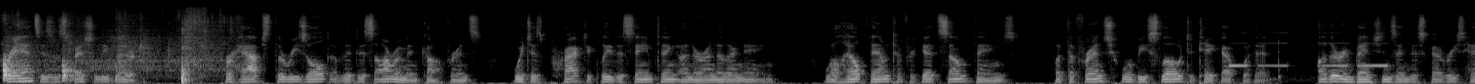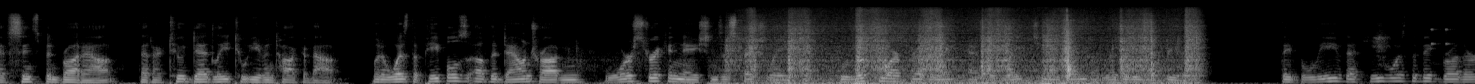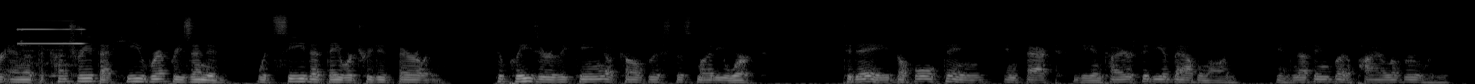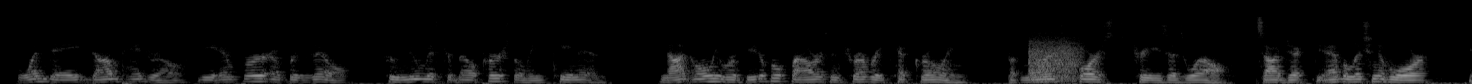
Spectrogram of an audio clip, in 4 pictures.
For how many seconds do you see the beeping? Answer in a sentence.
The beeping can be heard for 4 seconds in total.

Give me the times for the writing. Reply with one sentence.
The writing can't be heard in this clip.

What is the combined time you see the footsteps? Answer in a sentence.
The footsteps can be heard for 9 seconds in total.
